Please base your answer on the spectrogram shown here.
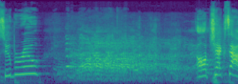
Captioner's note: audience laughs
